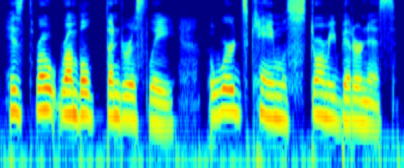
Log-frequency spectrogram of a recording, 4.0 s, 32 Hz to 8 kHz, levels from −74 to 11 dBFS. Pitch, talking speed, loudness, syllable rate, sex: 170 Hz, 150 wpm, -18 LUFS, 4.8 syllables/s, female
